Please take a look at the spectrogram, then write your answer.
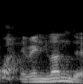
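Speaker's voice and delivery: plain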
